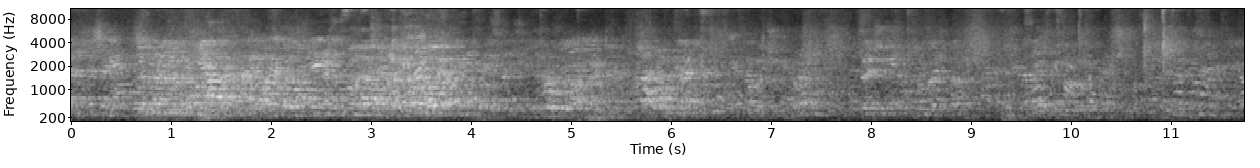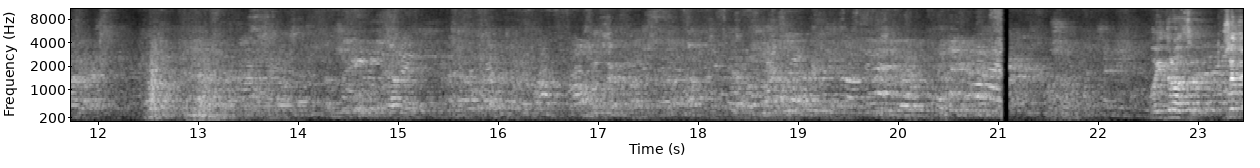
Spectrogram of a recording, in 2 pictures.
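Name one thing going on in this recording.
Children and adults chatter all around in a busy room.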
